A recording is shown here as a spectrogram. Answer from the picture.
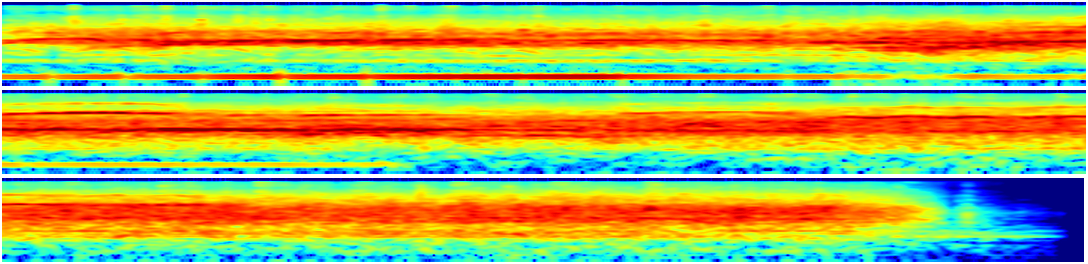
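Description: Audience applause after a sitar recital ends, a full house clapping steadily, with a few cheers on top. A low hum underneath stops about halfway through.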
